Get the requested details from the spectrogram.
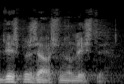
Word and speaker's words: dispensationalisten: Ik heb er gekend, die zeiden, nou dan ben ik altijd belazerd geworden door die dispensationalisten. Dispensationalisten, zeg ik het goed? Ja.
